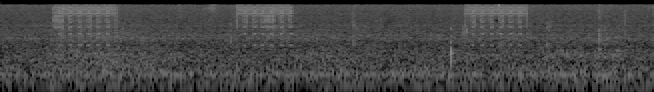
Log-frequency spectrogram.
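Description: Very faint handling sounds of a pin being worked into a faux-sheepskin doll boot over quiet room tone: a few soft brushing noises and one small click about three seconds in.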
